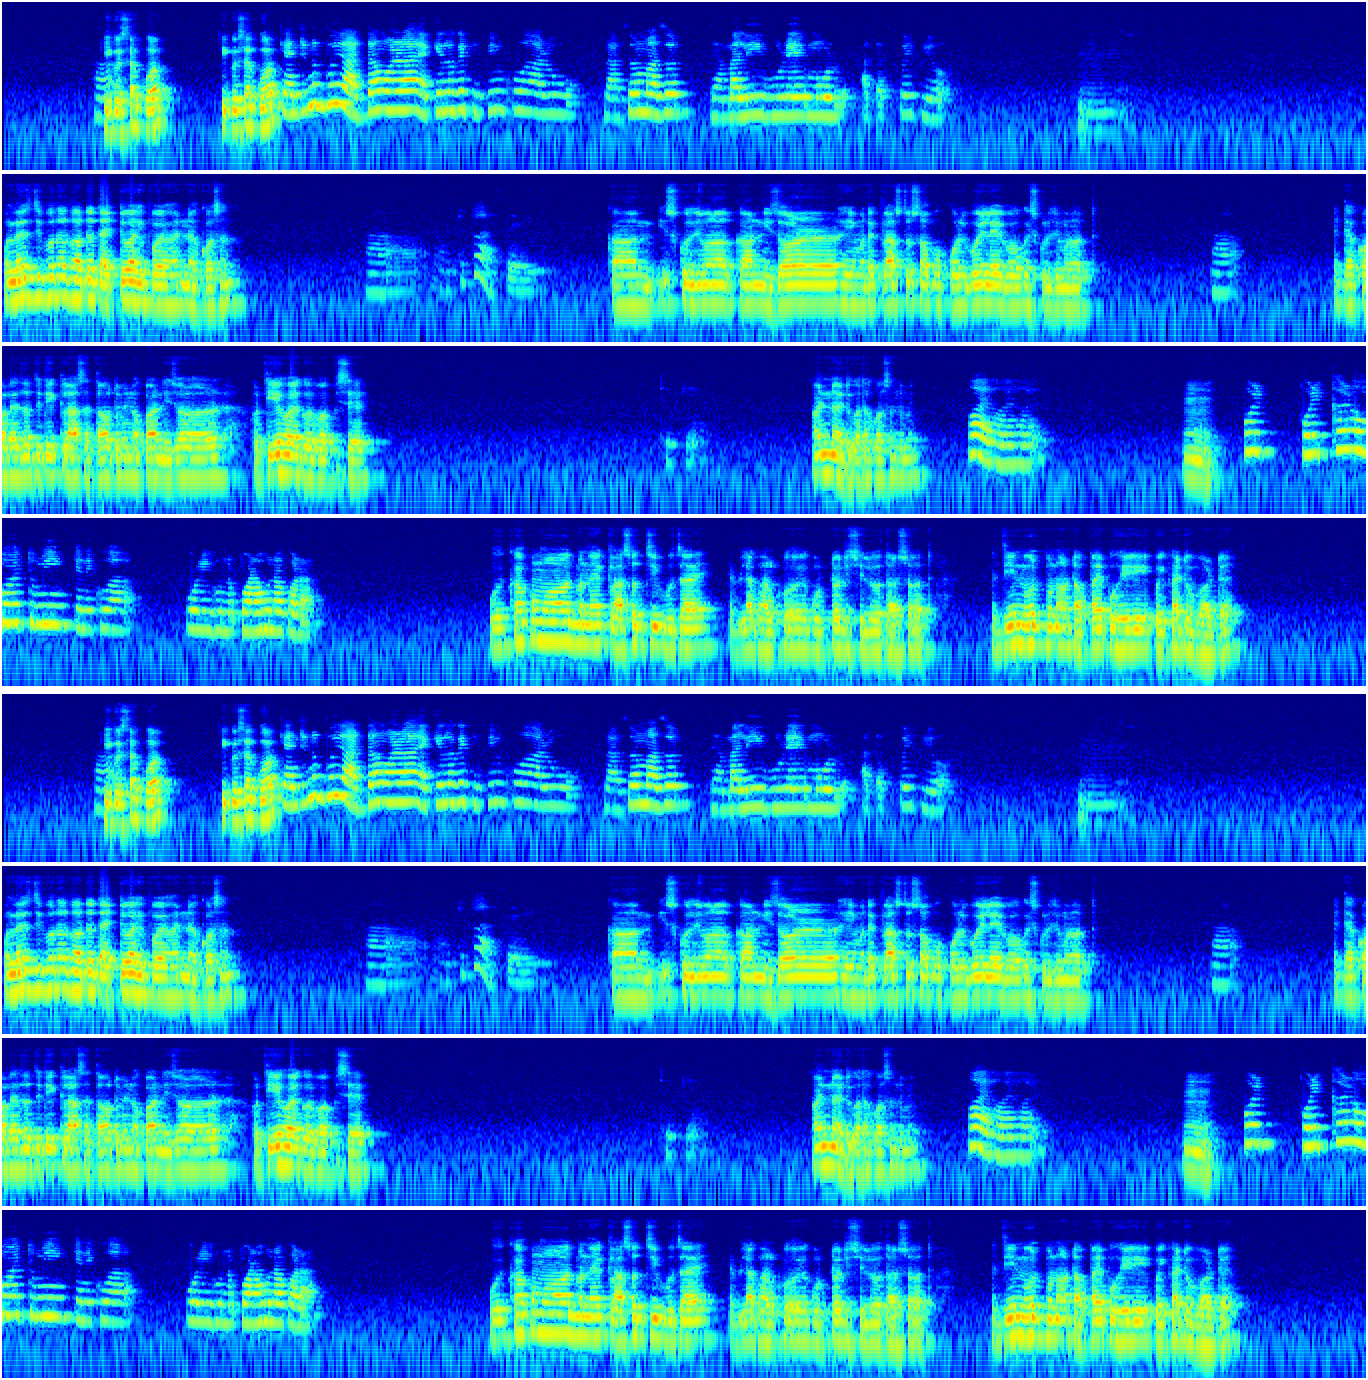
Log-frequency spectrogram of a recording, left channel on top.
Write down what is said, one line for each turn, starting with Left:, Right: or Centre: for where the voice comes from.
Left: হা
Centre: কি কৈছা কোৱা। কি কৈছা কোৱা।
Left: কেণ্টিনত বহি আড্ডা মাৰা, একেলগে টিফিন খোৱা আৰু লাছৰ মাজত ধেমালীবোৰে মোৰ আটাইতকৈ প্ৰিয়।
Centre: <inaudible> কলেজ জীৱনত বাওতে দায়িত্বও আহি পৰে। হয় নহয় কোৱাচোন?
Left: হা, সেইটোতো আছেই।
Centre: কাৰণ ইস্কুল জীৱনত, কাৰণ নিজৰ সেইমতে ক্লাছটো চব কৰিবই লাগিব ইস্কুল জীৱনত।
Left: হ'।
Centre: এতিয়া কলেজত যদি ক্লাছ এটাও তুমি নকৰা, নিজৰ ক্ষতিয়ে হয়গৈ বাও পিছে।
Left: ঠিকে।
Centre: হয় নয়টো কথা, কোৱাচোন তুমি।
Left: হয়, হয়, হয়।
Centre: উম,
Left: পৰী পৰীক্ষাৰ সময়ত তুমি কেনেকুৱা পঢ়ি শুন, পঢ়া শুনা কৰা।
Centre: পৰীক্ষাৰ সময়ত মানে ক্লাছত যি বুজাই, সেইবিলাক ভালকৈ গুৰুত্ব দিছিলো তাৰপিছত। যি নোট বনাও, তাৰ পআই পঢ়ি পৰীক্ষা দিওঁ বাৰুতে।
